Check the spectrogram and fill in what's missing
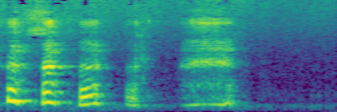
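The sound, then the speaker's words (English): A cat meows in a quick series of three short, pitched chirps, then gives two longer, drawn-out meows, fairly loud with no other sounds around them. “The cat wants to contribute.”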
